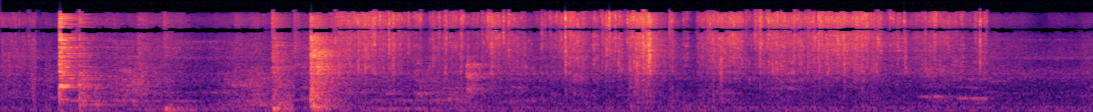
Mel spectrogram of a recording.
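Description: Aluminium foil being unwrapped by hand from a steamed food packet, crinkling and rustling, with a few sharp crackles in the first couple of seconds. The rustling stops about seven seconds in.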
